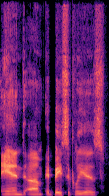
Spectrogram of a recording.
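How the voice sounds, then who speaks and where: A man's voice: low voice, little pitch movement, unhurried, a bit bright, clear, resonant tone, dry recording. A man hosting a podcast, chatting casually and crudely, rambling and acting out quotes. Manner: crude, rambling, acts out quotes in exaggerated voices. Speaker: podcast host. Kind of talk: casual comedic chat.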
